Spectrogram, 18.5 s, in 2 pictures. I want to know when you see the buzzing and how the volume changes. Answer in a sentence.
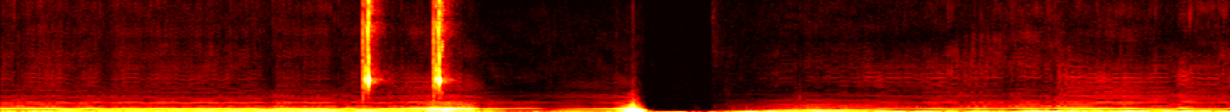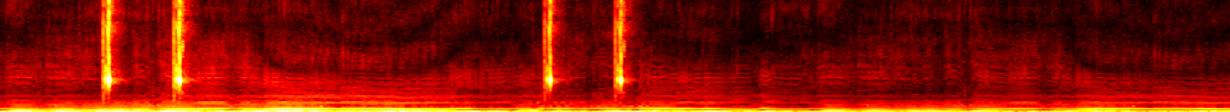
You can hear the buzzing from 0.0 to 18.4 s, getting quieter.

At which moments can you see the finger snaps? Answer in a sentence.
The finger snaps can be heard from 2.7 to 3.4 s, from 9.9 to 10.7 s and from 13.3 to 13.9 s.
